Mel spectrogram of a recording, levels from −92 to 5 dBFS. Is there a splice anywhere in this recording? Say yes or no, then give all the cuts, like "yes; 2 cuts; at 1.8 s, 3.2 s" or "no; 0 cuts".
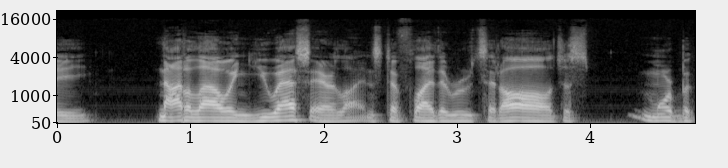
no; 0 cuts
